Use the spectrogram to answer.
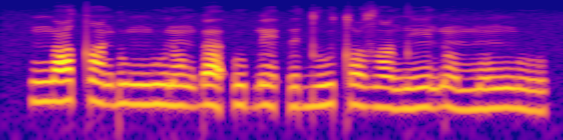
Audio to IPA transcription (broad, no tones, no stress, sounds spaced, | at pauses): ŋ u tˤ ĩ ɠ u ŋ u ɾ õ ɠ ɐ ʔ u ɓ ẽ ʔ ɨ d u t u zˤ ẽ d ĩ ɗ õ m ũ ŋ u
